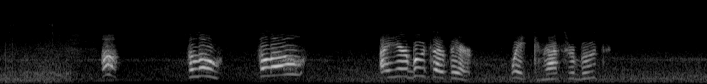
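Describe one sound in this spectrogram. A man calls out with animation through a crackly intercom speaker.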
